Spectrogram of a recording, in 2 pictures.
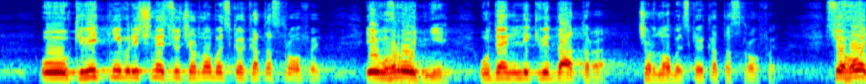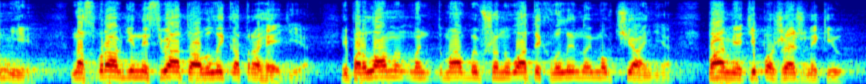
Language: Ukrainian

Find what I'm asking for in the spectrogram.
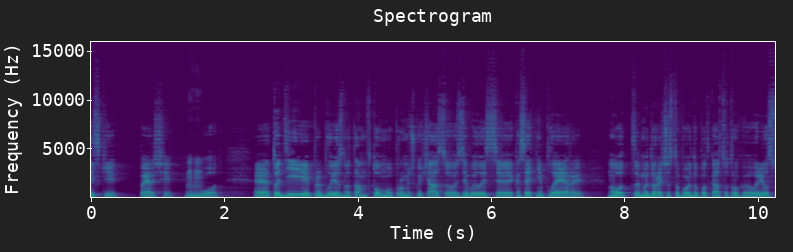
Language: Ukrainian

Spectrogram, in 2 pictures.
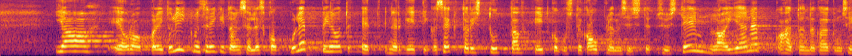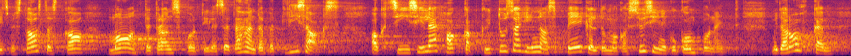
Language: Estonian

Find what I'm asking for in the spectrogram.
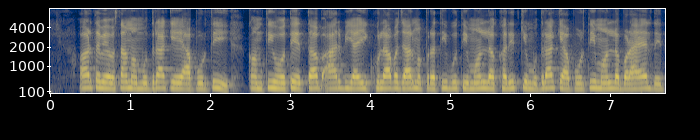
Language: Chhattisgarhi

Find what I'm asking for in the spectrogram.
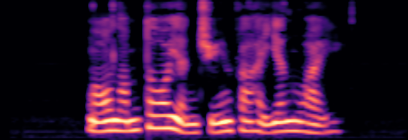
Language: Cantonese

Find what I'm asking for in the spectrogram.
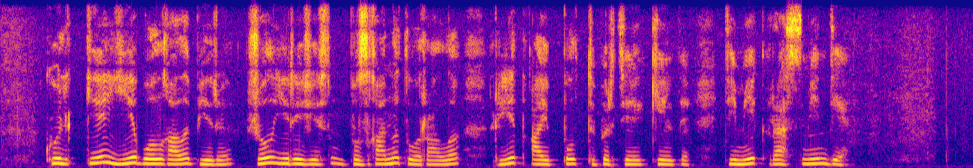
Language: Kazakh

